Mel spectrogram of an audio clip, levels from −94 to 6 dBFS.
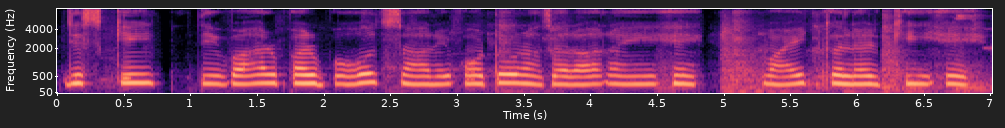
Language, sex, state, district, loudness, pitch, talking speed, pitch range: Hindi, female, Madhya Pradesh, Bhopal, -15 LUFS, 260 Hz, 120 wpm, 250-275 Hz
